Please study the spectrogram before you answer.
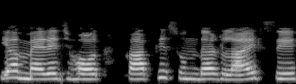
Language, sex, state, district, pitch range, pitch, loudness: Hindi, female, Bihar, Saran, 245-265 Hz, 250 Hz, -16 LUFS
